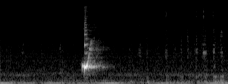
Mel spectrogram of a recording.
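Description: Faint computer keyboard keypresses as characters are deleted, with one short, loud sound about a second in whose pitch falls quickly.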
